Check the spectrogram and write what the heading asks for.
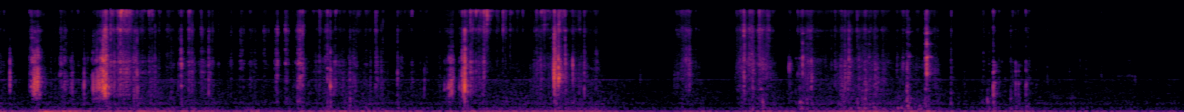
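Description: Paper cut-outs and a card panel being handled and shuffled on a cutting mat: short, irregular rustles and light taps with quiet gaps between them.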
